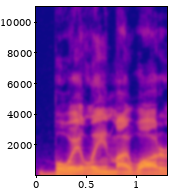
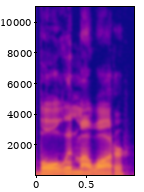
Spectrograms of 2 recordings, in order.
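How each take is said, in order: First: Boiling has the standard oi vowel sound. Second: Boiling sounds like bowling, a southern vowel. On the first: This is the newer way people say it. "now be boiling my water" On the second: This is the older local way of saying it. "rather than bowling"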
